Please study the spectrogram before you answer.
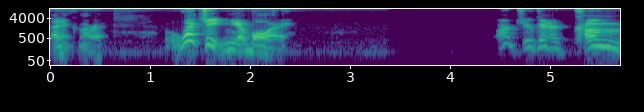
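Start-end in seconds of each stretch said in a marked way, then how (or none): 1.1-5.7 very high cartoon voice, slow, swooping, drawn-out, sing-song. Answering a viewer's request with a Mr. Krabs impression. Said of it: "Mister Krabs impression".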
